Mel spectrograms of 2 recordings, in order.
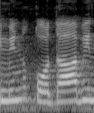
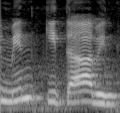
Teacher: من کتابن میں کاف میں اور قوف پہ فرق رکھیں گے، من قوتابن نہیں پڑھیں گے، من کتابن، کاف کو باریک پڑھیں گے، ڈنڈی والے کاف کو باریک پڑھیں گے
